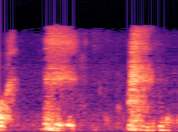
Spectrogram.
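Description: A man's short breathy laughter: a voiced laugh trailing off, then two quick exhaled bursts of laughing breath.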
